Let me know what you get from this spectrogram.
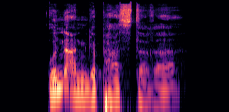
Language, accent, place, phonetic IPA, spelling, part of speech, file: German, Germany, Berlin, [ˈʊnʔanɡəˌpastəʁə], unangepasstere, adjective, De-unangepasstere.ogg
- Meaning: inflection of unangepasst: 1. strong/mixed nominative/accusative feminine singular comparative degree 2. strong nominative/accusative plural comparative degree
